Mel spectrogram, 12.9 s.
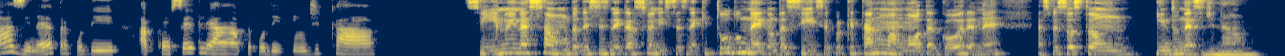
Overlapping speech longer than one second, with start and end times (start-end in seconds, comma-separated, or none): none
